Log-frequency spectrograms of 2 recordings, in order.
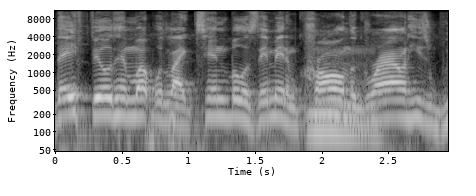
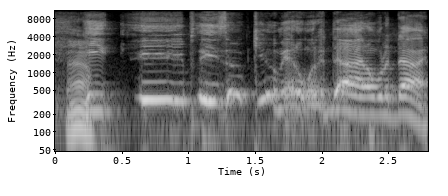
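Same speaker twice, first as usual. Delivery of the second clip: put-on weeping, higher and slower; 6 semitones higher than usual. Describing a video of a man crawling toward police, imitating someone weeping. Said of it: "He's weeping".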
